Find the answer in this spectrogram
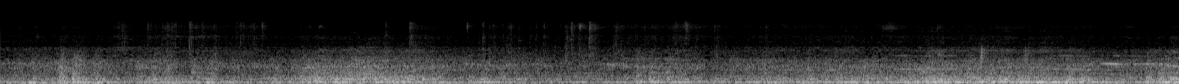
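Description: JR East E531 series electric train running at speed, heard from inside a car: a steady low rumble of wheels on rail, with a few faint ticks, growing a little louder toward the end.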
